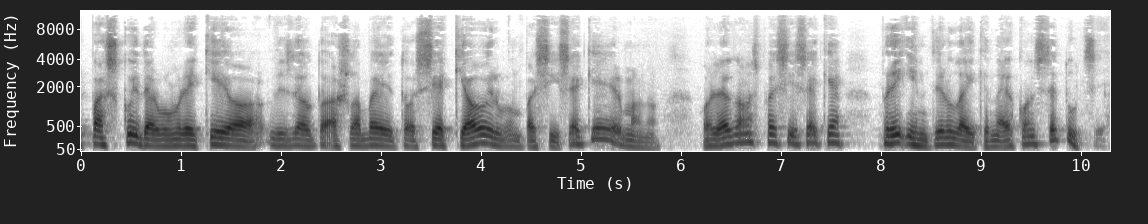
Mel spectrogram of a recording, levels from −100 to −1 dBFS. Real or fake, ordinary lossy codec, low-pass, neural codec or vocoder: fake; MP3, 48 kbps; 10.8 kHz; autoencoder, 48 kHz, 128 numbers a frame, DAC-VAE, trained on Japanese speech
